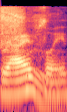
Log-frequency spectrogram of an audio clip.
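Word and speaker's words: Wriothesley: the Fortress Risley he's a very oh it's Risley that's how you say his name yeah we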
